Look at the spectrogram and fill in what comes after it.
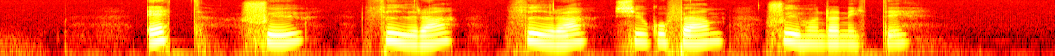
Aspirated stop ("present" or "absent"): absent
